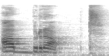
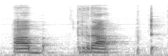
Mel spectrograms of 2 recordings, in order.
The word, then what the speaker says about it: abrupt: So abrupt, you'll have to pronounce the B and P as well, none are silent. Abrupt, abrupt, Okay, so here's the jumbled letters that I suggested in the previous lesson.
